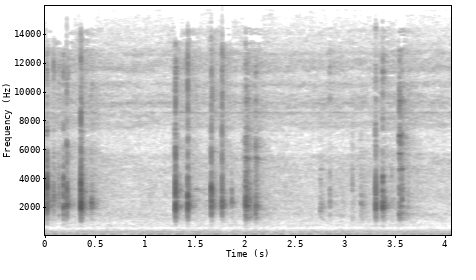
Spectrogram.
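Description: Fingertips type on a white mechanical keyboard with plastic keycaps, producing about 13 short, bright plastic taps in loose bursts with brief pauses between them. Each tap is crisp and dies away almost instantly over a faint low hum.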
